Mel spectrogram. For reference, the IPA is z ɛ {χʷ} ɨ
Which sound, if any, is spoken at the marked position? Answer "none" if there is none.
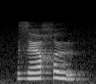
χ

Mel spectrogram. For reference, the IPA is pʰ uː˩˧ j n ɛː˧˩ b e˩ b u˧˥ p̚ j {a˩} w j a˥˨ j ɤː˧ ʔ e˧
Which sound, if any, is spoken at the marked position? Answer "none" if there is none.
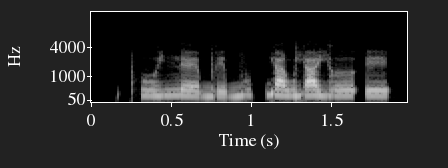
a˧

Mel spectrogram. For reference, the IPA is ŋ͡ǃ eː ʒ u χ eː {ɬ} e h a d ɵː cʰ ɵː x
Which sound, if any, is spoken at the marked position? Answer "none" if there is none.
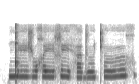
ɬ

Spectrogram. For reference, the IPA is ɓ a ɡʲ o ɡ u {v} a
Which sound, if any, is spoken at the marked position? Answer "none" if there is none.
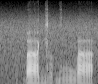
w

